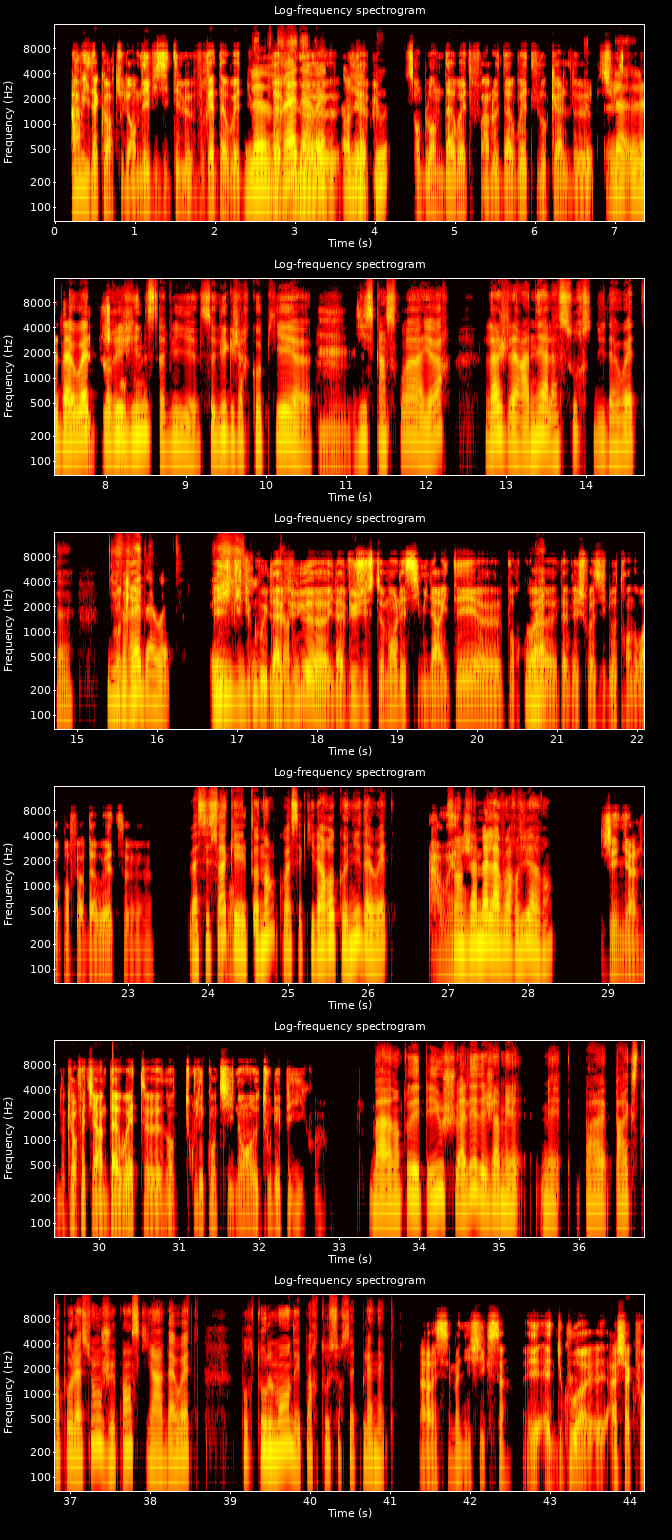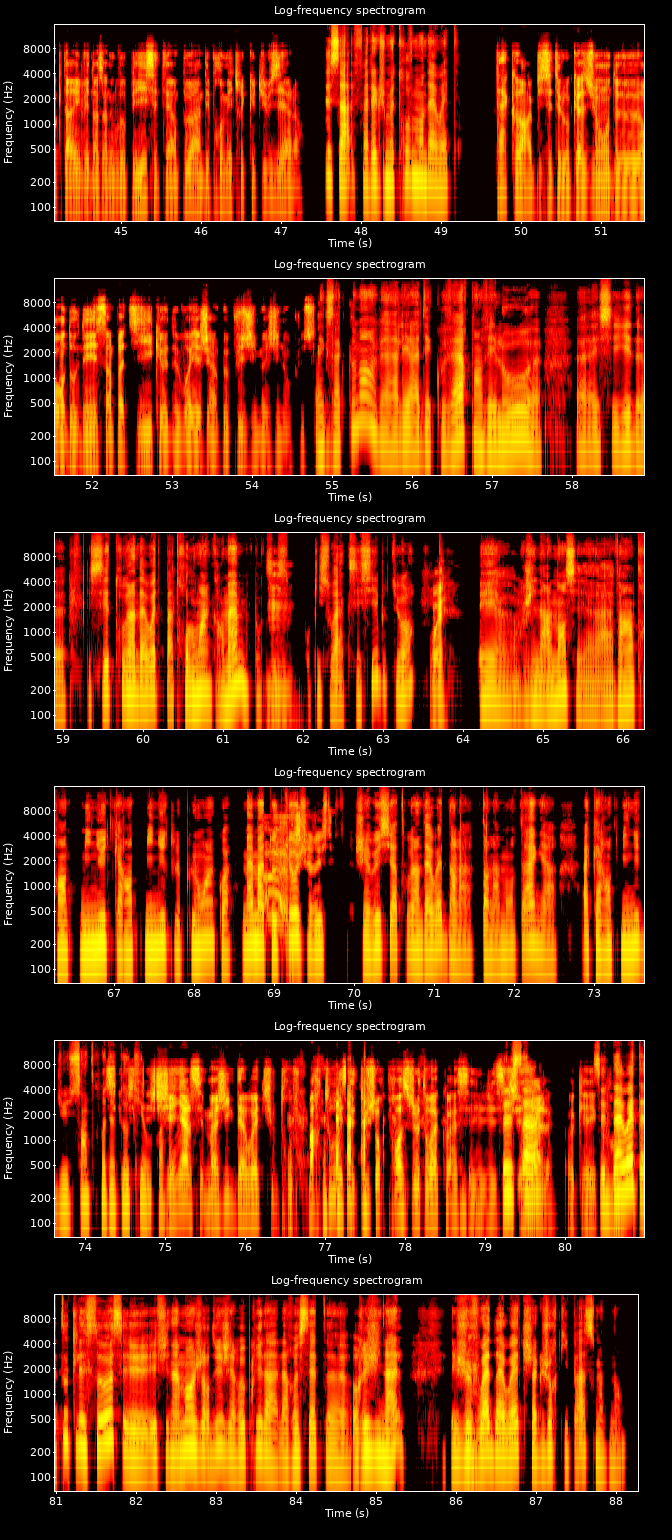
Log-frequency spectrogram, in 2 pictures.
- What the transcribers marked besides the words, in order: stressed: "vrai"; other background noise; tapping; laugh; unintelligible speech
- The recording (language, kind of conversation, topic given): French, podcast, Raconte un moment où tu t’es vraiment senti chez toi, et explique pourquoi ?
